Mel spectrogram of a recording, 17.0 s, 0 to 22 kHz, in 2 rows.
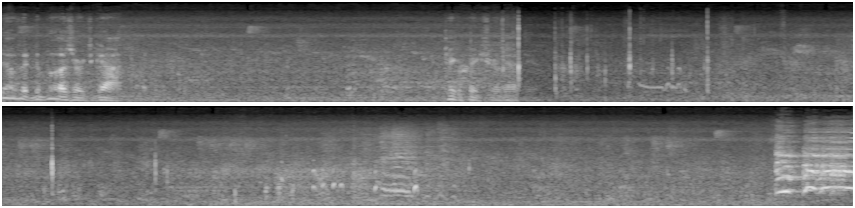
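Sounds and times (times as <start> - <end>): rooster crowing: 16.2 - 17.0.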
